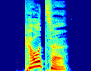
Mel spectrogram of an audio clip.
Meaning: dative singular of Kauz
- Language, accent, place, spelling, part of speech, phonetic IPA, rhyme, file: German, Germany, Berlin, Kauze, noun, [ˈkaʊ̯t͡sə], -aʊ̯t͡sə, De-Kauze.ogg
